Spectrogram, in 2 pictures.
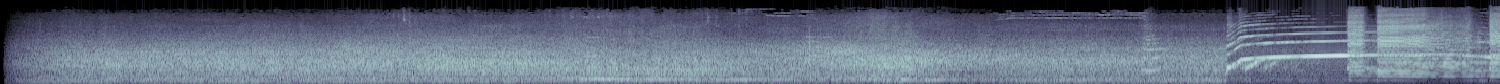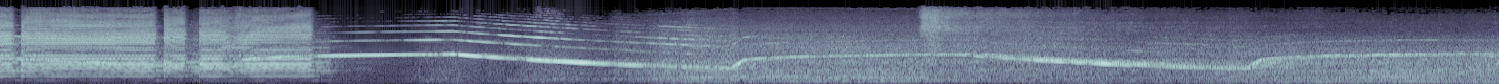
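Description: A fire engine's engine runs steadily. About twelve seconds in, its siren starts wailing, rising quickly and falling slowly in repeated cycles. Over the first cycles come several loud air horn blasts that cut off sharply.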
